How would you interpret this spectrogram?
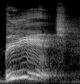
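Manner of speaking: high, loud, mocking insult tirade with a laugh. Retelling a rival's insults to the viewers in a high mocking voice. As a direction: ham up the rival's string of insults. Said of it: "she called K Michelle everything".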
